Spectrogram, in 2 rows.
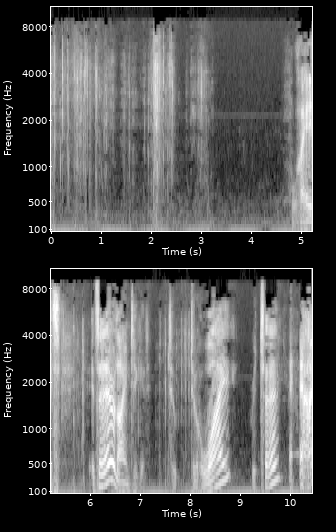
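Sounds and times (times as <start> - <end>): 
paper envelope being opened: 0.0 - 3.3, 5.1 - 8.2
paper envelope tearing: 0.0 - 3.3, 6.8 - 8.2
speech: 4.8 - 10.4
laughter: 10.0 - 10.4.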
